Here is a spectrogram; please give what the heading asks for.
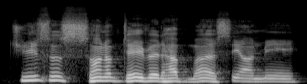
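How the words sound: It is said in a pious British voice.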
